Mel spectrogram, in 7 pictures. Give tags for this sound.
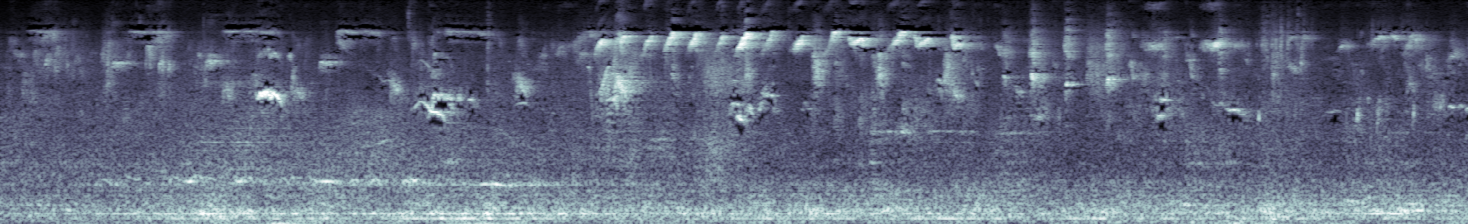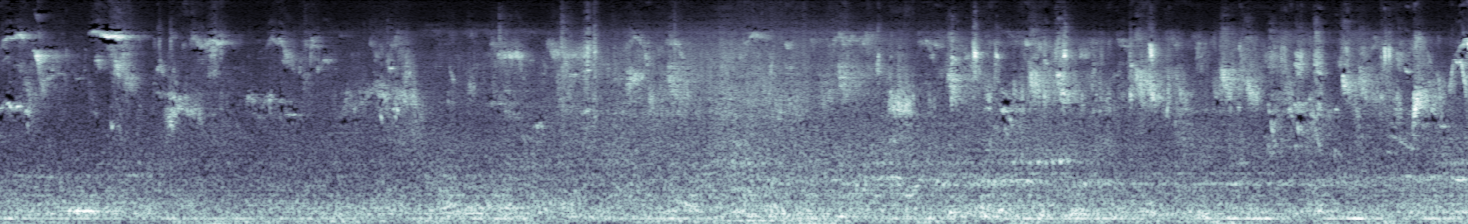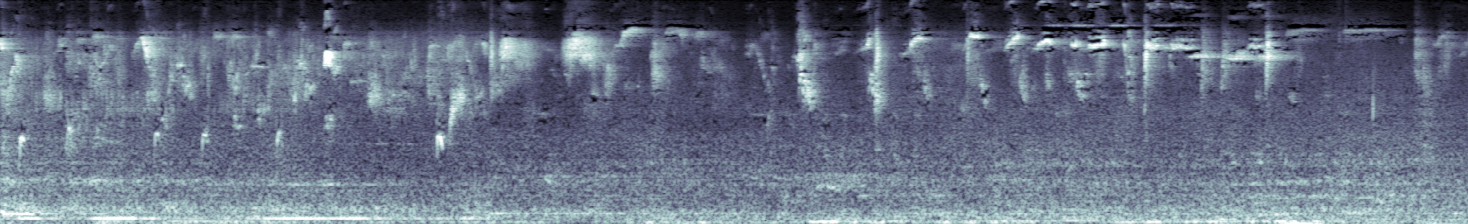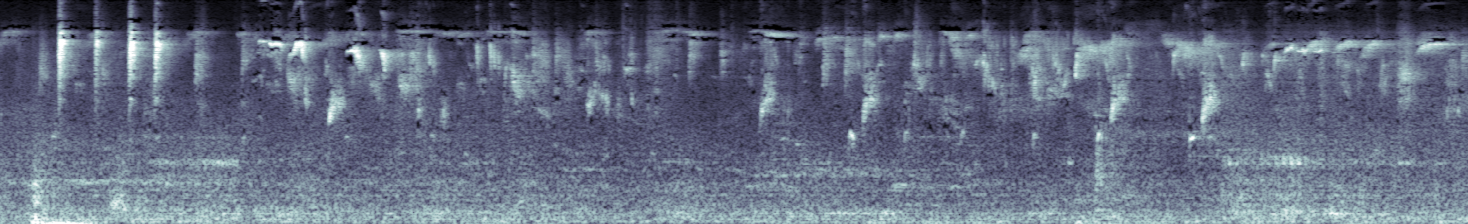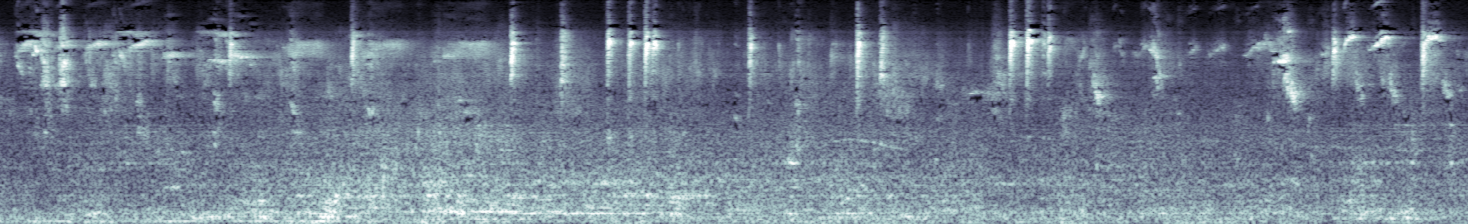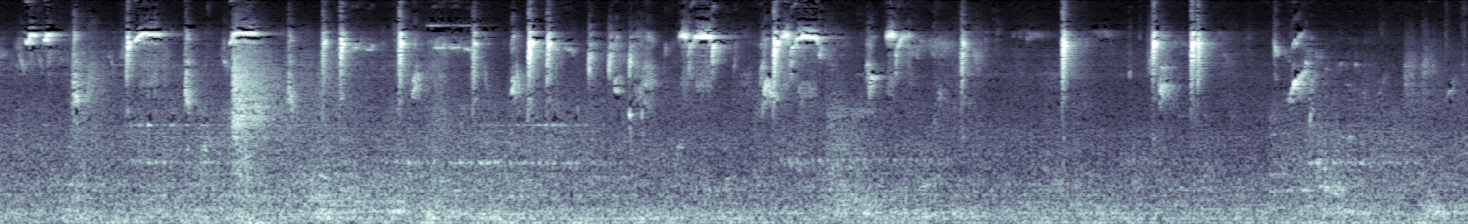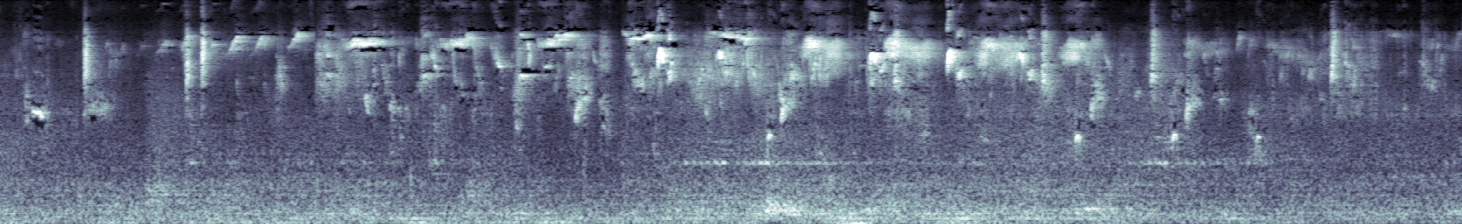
Birds Environmental Bird City field-recording Chirping

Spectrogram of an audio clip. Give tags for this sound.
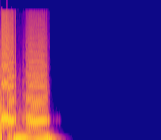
kick hardstyle rawstyle

